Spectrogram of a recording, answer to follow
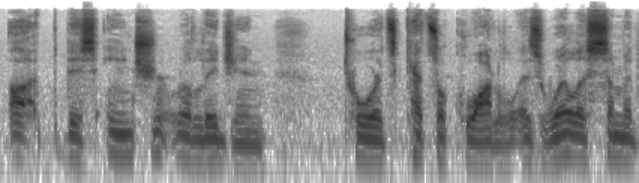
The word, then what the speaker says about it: Quetzalcoatl: i'm pretty sure to quetzalcoatl i know i don't pronounce that as an aztec probably would have or a mayan or or whatever the original language was quetzalcoatl the the ancient mexican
